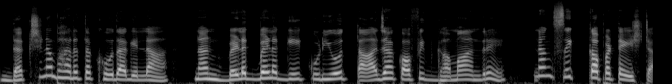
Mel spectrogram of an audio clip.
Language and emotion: Kannada, happy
